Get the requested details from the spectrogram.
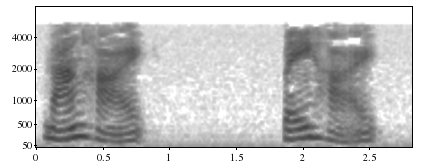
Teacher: when the low tone comes before another low tone something quite different happens it changes to a rising tone · Before the low tone of Hai, the low tone of Bei becomes a rising tone, indistinguishable from the rising tone of Nan.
